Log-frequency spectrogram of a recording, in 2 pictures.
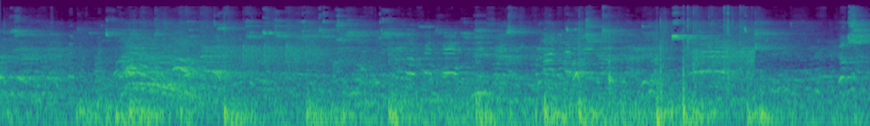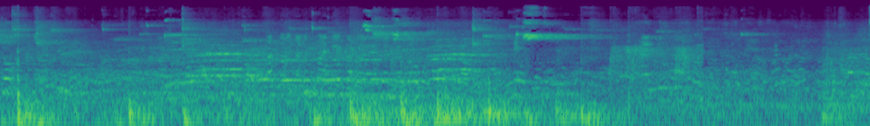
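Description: A basketball bouncing on a hardwood gym floor during live play, with repeated sharp bounces, brief high sneaker squeaks and players' voices ringing in the gymnasium.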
